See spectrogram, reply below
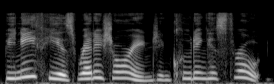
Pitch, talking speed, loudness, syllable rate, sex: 260 Hz, 175 wpm, -17 LUFS, 5.5 syllables/s, female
